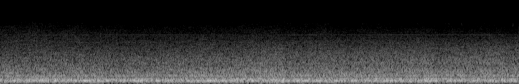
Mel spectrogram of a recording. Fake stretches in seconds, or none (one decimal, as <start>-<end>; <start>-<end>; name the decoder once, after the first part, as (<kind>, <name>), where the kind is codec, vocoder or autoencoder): none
